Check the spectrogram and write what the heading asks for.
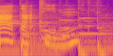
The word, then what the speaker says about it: กฐิน: น่า สน ใจ ค่ะ องค์ กฐิน อ่าน ว่า จะ ทิน เป็น ชื่อ พิธี ทาง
